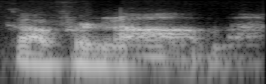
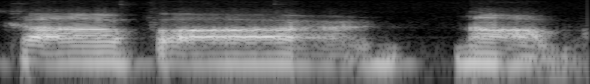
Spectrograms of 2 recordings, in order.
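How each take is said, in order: First: Said in the usual way. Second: Capernaum said very slowly, each vowel an open ah; ah sounds spelled out. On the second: Shown as a demonstration. Teacher showing a student, slow drawn-out Capernaum with ah sounds. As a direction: stretch Capernaum into three slow syllables with broad ah vowels. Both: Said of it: "See, ah sounds".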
